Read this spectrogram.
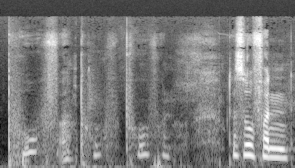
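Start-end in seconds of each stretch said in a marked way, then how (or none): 0.1-1.7 whispered. Pretend. Playing with the word softly.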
